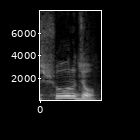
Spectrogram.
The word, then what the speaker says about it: সূর্য: এরপরে আসো সূর্য শব্দ সঠিক উচ্চারণ হচ্ছে সূর্য, দন্তস্বর উচ্চারণ হবে স, তালব্য বসার মতো সূর্য, তাহলে এটা।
